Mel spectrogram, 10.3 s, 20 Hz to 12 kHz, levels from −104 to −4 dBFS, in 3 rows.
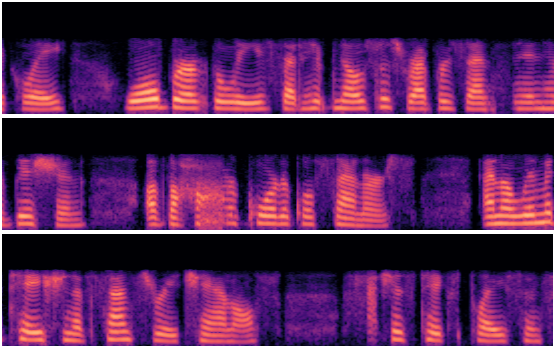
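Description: Speech, carried over the G.729 codec throughout. The audio is narrowband, roughly 200 Hz to 3.4 kHz, with nothing above 4 kHz. The low-rate synthesis leaves the voice plainly rough and slightly synthetic. VoIP packet loss concealed by the speech codec occurs at 1.23, 3.03, 4.68, 7.19 and 9.12 s. The gaps run from 20 ms up to 160 ms; at 3.03 and 9.12 s the losses are scattered. In each gap the decoder stretches the last sound into a fading buzzy tone or coloured noise. The voice then stays weak or distorted for tens of milliseconds or more after packets return, the longest loss ending at about 4.93 s.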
